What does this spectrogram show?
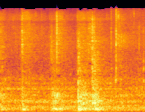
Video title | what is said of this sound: Le praliné au sucre cuit amande noisette | vous entendez là les fruits, ça chante un petit peu, c'est que ça commence à venir, donc il faut être vigilant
